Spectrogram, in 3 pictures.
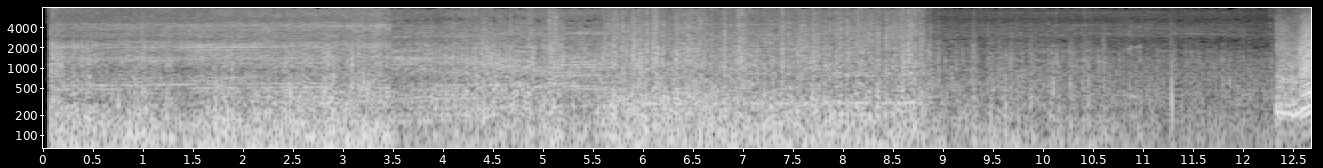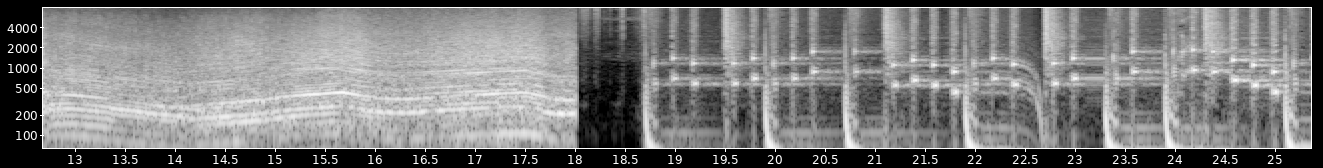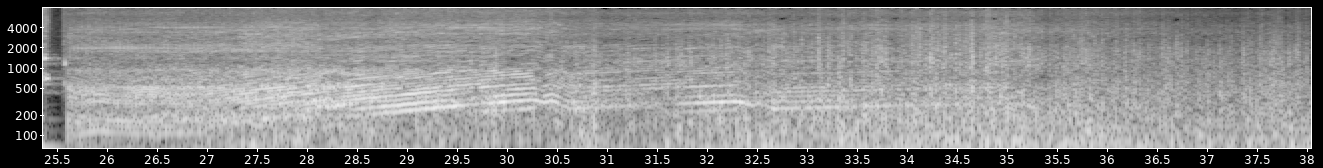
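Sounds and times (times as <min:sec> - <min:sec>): wind rush on microphone: 0:00.0 - 0:17.9, 0:26.8 - 0:38.0
motorcycle engine revving: 0:00.1 - 0:18.0, 0:25.6 - 0:38.0.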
